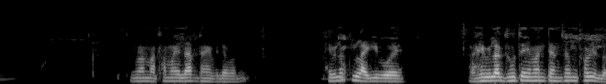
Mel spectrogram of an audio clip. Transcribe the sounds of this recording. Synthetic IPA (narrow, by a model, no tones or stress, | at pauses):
imanmatʰamaɹilapʰnaɦajbilakɔn | xejbilak̚tʊlaɡibɔɛ | aɹxejbilak̚dʱutɛimantɛnsɔntʰoɹilɔ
